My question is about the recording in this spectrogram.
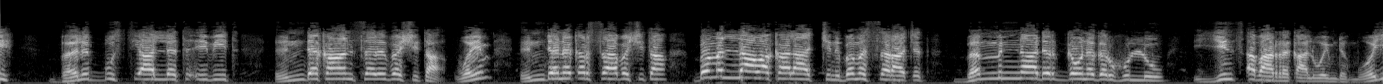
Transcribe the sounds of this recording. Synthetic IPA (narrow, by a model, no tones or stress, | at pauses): h | bəlɨbːʊst̪ʼjalːət̪ɨβet̪ | ɨnd̪əkʰansəɾbəʃːɪt̪ʰa̰wɔjɪm | ɨnd̪ənəkʼəɾsaβəʃːɪt̪ʰa | bəməlːawakʰalat͡ʃːɪnbəməsːəɾat͡ʃʼɛt̪ | bəmːɨnːad̪əɾɡəwnəɡəɾɦulːu | jɪnsʼəβarːəkʼalwɔjɪmd̪əɡ̚mo̰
